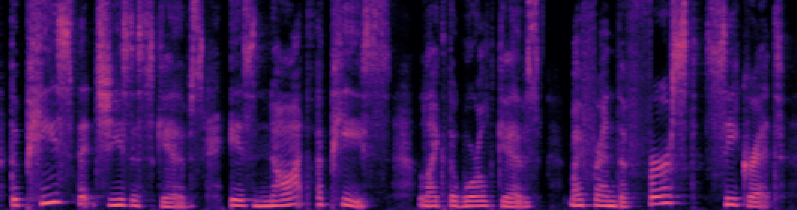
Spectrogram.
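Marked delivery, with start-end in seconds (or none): none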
